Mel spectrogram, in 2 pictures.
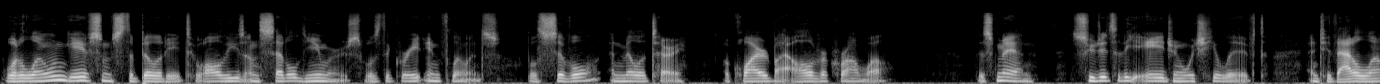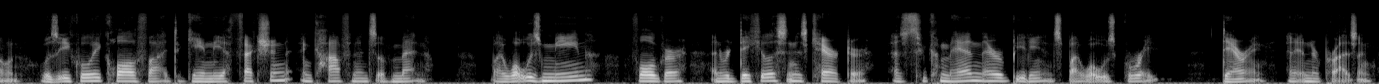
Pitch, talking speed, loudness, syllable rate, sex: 145 Hz, 150 wpm, -19 LUFS, 5.1 syllables/s, male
